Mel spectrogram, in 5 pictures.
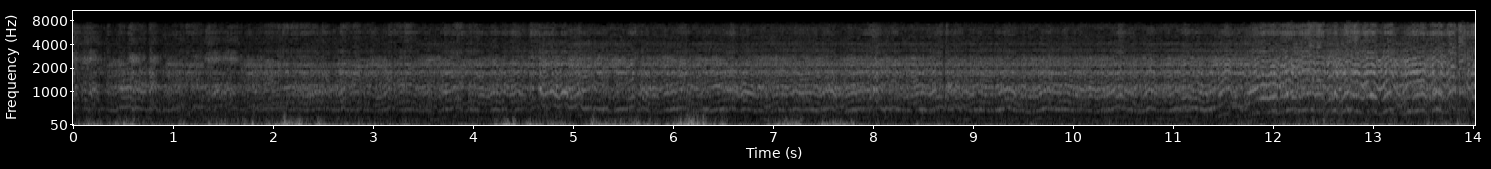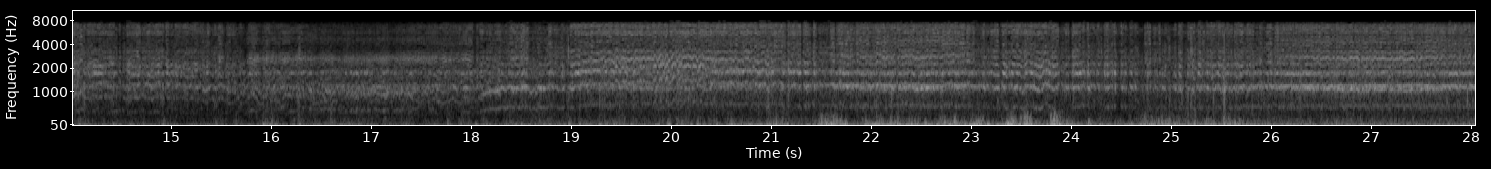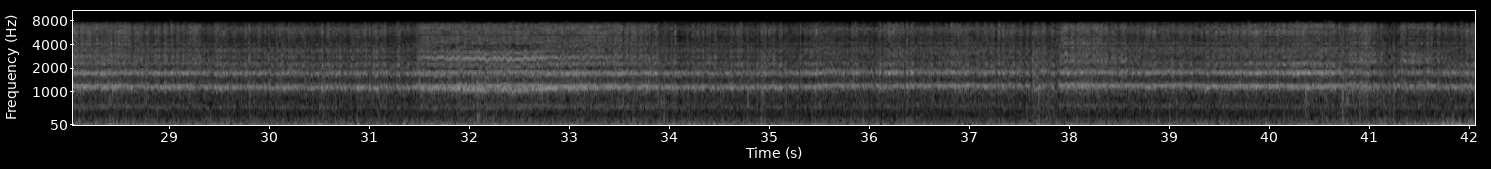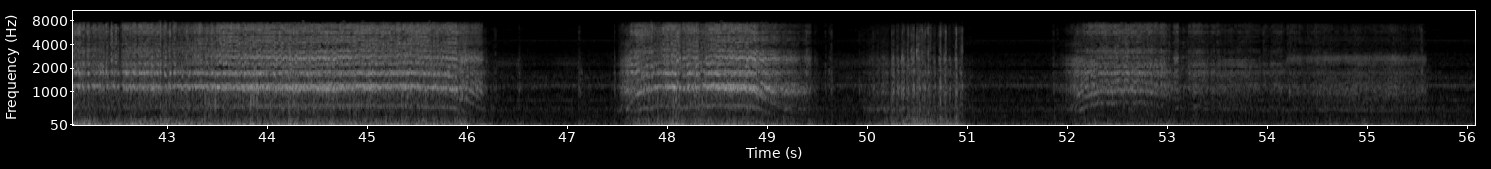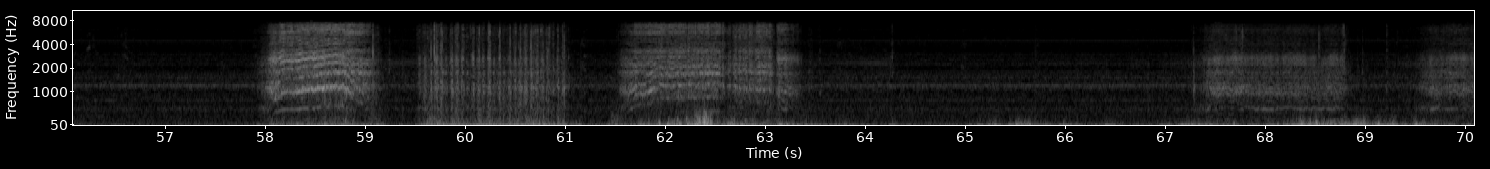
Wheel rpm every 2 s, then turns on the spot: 60, 60, 60, 60, 60, 70, 110, 110, 90, 130, 160, 150, 150, 150, 150, 150, 150, 150, 160, 160, 160, 150, 150, 40, 100, 20, 60, 20, 10, 60, 30, 70, 0, 10, 20.
46-48 50-52 58-60 62-64 66-70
